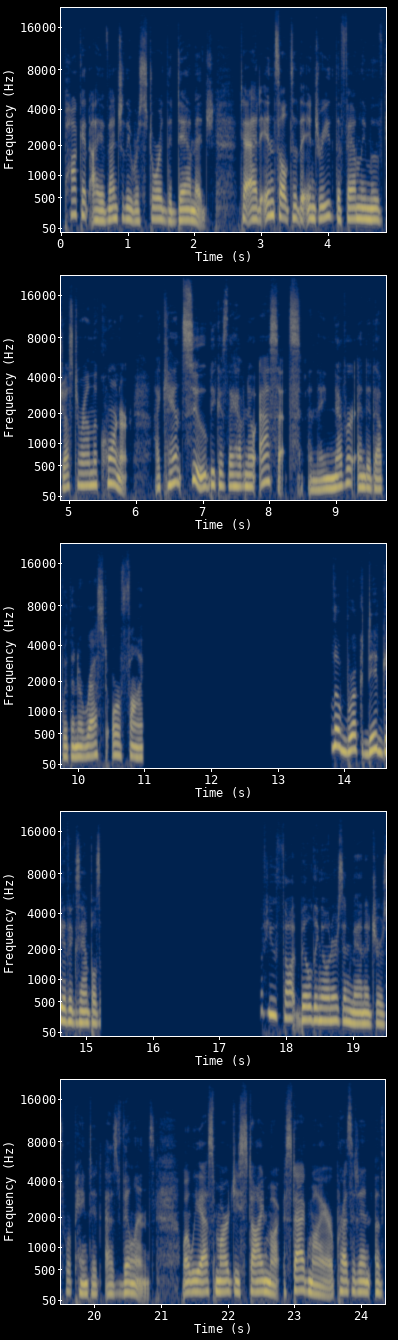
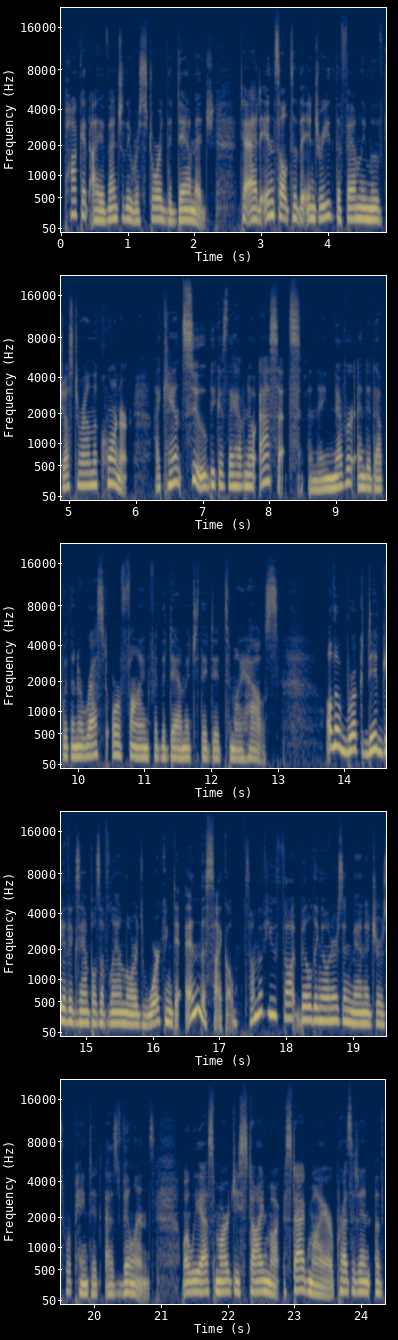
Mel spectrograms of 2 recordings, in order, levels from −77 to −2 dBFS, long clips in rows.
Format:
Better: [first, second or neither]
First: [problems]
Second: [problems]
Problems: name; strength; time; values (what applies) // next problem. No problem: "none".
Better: second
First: audio cutting out; at 11 s for 3 s and at 15 s for 2.5 s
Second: none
